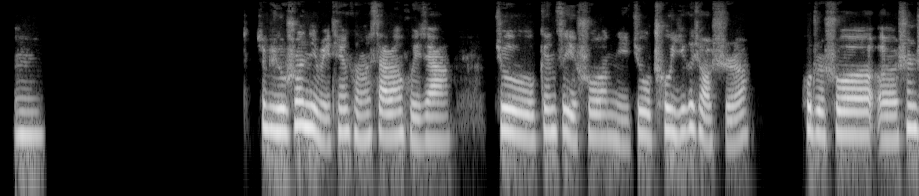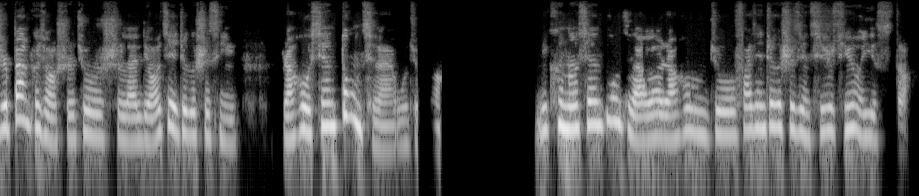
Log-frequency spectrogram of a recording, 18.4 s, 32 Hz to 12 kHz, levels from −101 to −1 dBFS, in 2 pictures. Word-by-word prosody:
嗯。 205 0 -3 2.1
就 265 -3 0
比 240 - +4
如 230 0 +8
说 280 +5 +4
你 255 -3 +7
每 170 -4 -2
天 225 +3 -1
可 210 - -4
能 190 +1 -4
下 200 -1 +1
班 200 +2 +1
回 180 -5 -4
家， 180 0 -2 0.4
就 210 -5 +4
跟 220 +4 -1
自 225 - -4
己 200 -4 +3
说： 195 +2 -4
“你 175 -4 -9
就 200 +4 -1
抽 230 +5 +1
1 220 0 0
个 255 - +1
小 175 -8 -1
时。” 170 +3 -5 0.5
或 240 - 0
者 215 -2 0
说， 205 0 +3
呃， 180 0 -1
甚 250 +6 +1
至 245 0 +3
半 325 +3 +3
个 260 - -1
小 185 -4 -2
时 185 +2 -9
就 200 0 -3
是 185 0 -10
来 170 -1 -3
了 175 +1 -3
解 245 +1 +1
这 215 -1 -1
个 200 - -2
事 195 0 -6
情。 170 -4 -13 0.4
然 180 0 -1
后 230 +3 +3
先 265 +4 +2
动 340 -3 +3
起 160 - -10
来， 135 -1 -7
我 155 +2 -13
觉 - - -14
得。 - - -14 0.9
你 235 -3 -3
可 270 +2 +2
能 245 0 +7
先 280 +2 +2
动 310 -2 0
起 260 - -6
来 180 -2 +2
了， 190 +2 0
然 185 0 -1
后 225 0 -4
你 205 - -6
就 205 +1 -2
发 235 +3 -3
现 245 0 0
这 260 +1 0
个 - - +3
事 240 -1 -3
情 220 -2 -3
其 205 +4 -7
实 235 - -2
挺 235 - -3
有 230 - -4
意 195 -1 -6
思 180 - -22
的， - - -11
205 Hz, 255 characters per minute, -21 LUFS, 185-235 Hz, 2.1 s, 如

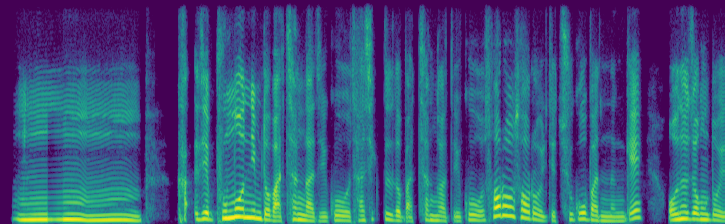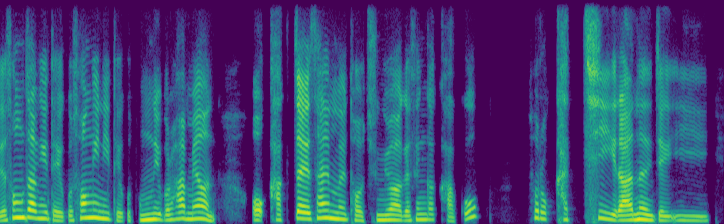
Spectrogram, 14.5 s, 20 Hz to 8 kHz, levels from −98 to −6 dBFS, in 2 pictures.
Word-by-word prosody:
음음. 185 -3 +3 0.4
가 - - -8
이제 215 +1 +3
부모님도 245 -2 +6
마찬가지고 155 -1 -2
자식들도 170 +2 -6
마찬가지고 165 +2 -6
서로 325 - +4
서로 240 - -1
이제 155 0 -9
주고받는 165 -7 -4
게 250 +4 -1 0.2
어느 210 +5 +3
정도 195 -5 0
이제 165 +2 -3
성장이 265 -1 +3
되고 160 -4 -6
성인이 250 +3 +2
되고 150 -2 -10
독립을 190 +1 0
하면 220 -5 +1 0.4
어 180 - 0
각자의 215 +4 0
삶을 235 -3 +1
더 170 -4 -5
중요하게 180 -1 -2
생각하고 195 - -6 0.5
서로 245 -4 -4
같이라는 195 -2 0
이제 165 -1 -4
이 160 -2 -9
190 Hz, 325 characters per minute, -18 LUFS, 165-220 Hz, 0.5 s, 부모님도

